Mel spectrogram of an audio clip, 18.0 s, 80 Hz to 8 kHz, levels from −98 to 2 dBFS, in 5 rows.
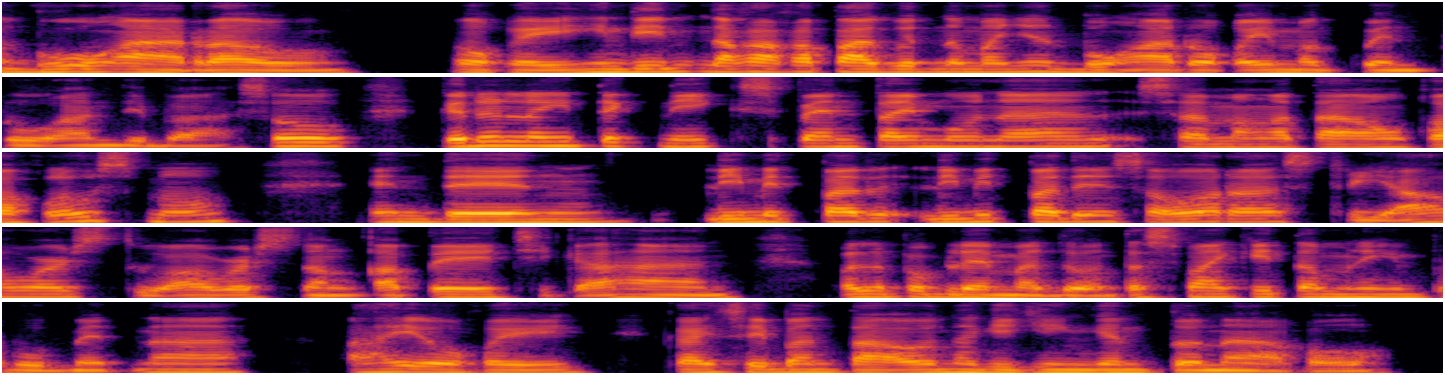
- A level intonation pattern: No, average, 3.5 semitones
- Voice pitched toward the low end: Yes, low, 120 Hz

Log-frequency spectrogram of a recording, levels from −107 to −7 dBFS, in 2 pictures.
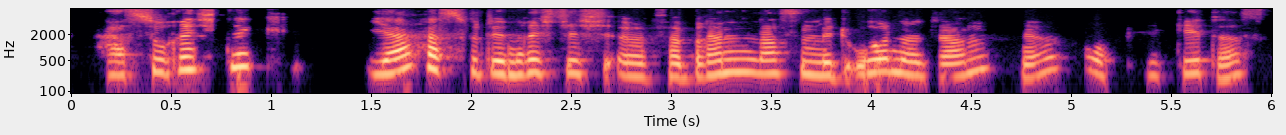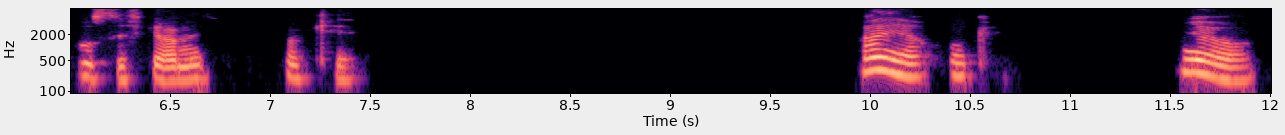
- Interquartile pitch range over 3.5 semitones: Yes, average, 4.2 semitones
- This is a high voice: Yes, high, 245 Hz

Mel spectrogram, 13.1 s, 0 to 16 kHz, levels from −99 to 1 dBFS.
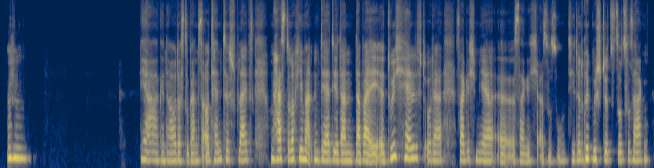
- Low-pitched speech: No, medium, 185 Hz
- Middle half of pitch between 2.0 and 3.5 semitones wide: Yes, average, 2.7 semitones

